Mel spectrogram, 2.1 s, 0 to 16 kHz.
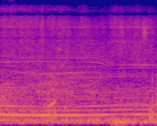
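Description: Faint, steady drone of an E-Flite Extra 300 RC plane's electric motor and propeller flying high overhead, holding one even pitch.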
